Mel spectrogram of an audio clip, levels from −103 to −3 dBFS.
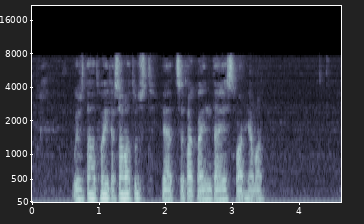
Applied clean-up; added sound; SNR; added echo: none; none; none; reverberation time 0.2 s.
